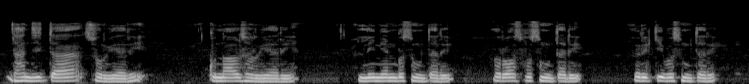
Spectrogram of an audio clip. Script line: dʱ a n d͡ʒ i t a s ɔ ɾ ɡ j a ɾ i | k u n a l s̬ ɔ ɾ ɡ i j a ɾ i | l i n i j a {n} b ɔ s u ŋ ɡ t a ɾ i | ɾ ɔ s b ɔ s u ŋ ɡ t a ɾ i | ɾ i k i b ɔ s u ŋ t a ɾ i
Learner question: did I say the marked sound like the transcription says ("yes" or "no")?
yes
